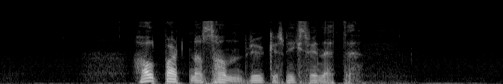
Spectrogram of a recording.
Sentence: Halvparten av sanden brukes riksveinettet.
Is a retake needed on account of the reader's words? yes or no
no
